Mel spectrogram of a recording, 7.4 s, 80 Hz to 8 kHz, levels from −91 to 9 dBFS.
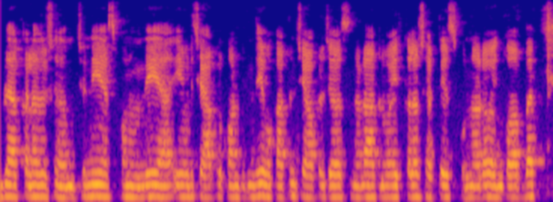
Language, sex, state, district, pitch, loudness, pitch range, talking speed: Telugu, male, Andhra Pradesh, Srikakulam, 165 Hz, -15 LUFS, 160-165 Hz, 165 wpm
